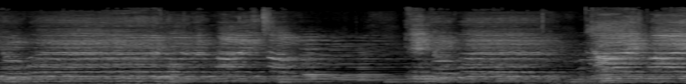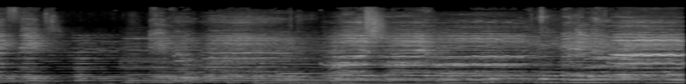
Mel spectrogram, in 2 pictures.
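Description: Mixed church choir of men's and women's voices singing together in long, held phrases.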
